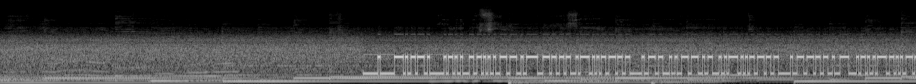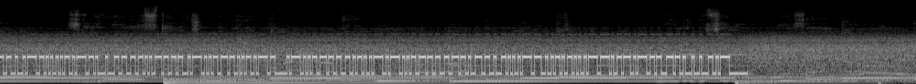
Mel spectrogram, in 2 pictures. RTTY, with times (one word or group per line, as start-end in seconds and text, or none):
4.4-5.4 DURANT
5.6-6.1 LES
6.3-7.6 VACANCES
7.7-8.1 VA
8.2-9.1 PODER
9.2-10.7 PERSEGUIR
10.9-11.4 LES
11.5-12.4 SEVES
12.5-13.3 IDEES
13.5-13.7 I
13.8-15.2 APRENDRE
15.5-15.8 EL
16.0-16.5 QUE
